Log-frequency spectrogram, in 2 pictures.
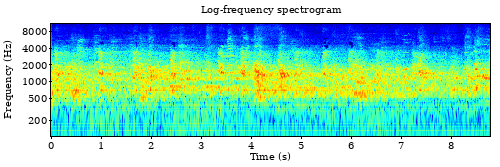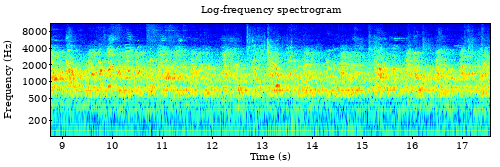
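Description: Small dog barking and yipping over and over, in rapid, almost unbroken short yaps while it runs an agility course.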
